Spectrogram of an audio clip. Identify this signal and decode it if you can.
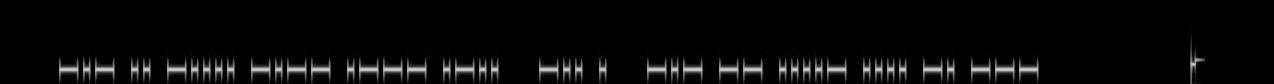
Morse code, heard as a keyed tone, about 20 wpm, 700 Hz. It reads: KI6YJL DE KM4HNO
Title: USA Callsign DE Callsign - 6 Characters - 20wpm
